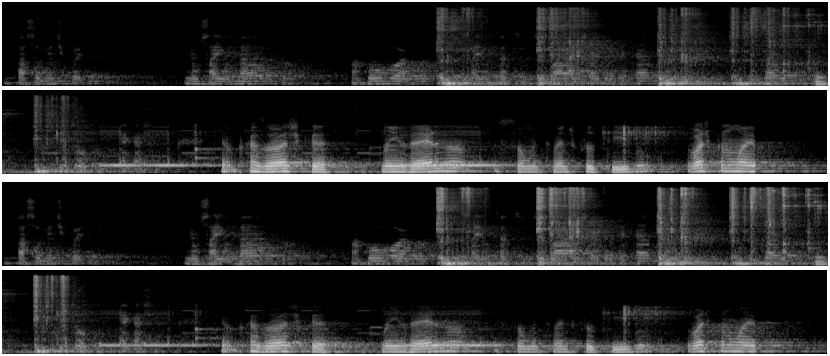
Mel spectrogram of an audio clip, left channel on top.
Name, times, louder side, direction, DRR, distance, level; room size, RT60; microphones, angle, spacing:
voice 1, 0.0-0.9 1.8-2.9 3.5-6.7 7.6-8.0 8.8-9.8, right 1 dB, 15° right, 1 dB, 2.3 m, -40 dB
Breaking Ice, 4.3-4.8 5.3-5.9 6.5-7.0 7.3-8.2 8.6-8.9, right 6 dB, 50° right, 2.3 m, -26 dB
Telephone, 8.7-8.9 9.2-10.3 10.8-11.0 11.4-11.5 11.9-13.1 14.3-14.9, left 3 dB, 25° left, 2.7 m, -28 dB
voice 2, 10.5-11.6 12.1-14.8 15.1-15.8, left 3 dB, 55° left, 13 dB, 0.7 m, -22 dB
26.5 x 22.5 x 9.4 m, 2.1 s
head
